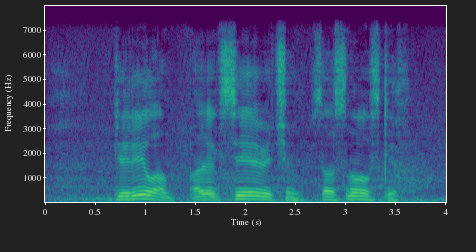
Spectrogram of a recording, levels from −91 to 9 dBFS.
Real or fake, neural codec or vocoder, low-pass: fake; codec, 16 kHz, 4 kbps, FunCodec, trained on Chinese and English, 50 frames a second; 7.2 kHz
